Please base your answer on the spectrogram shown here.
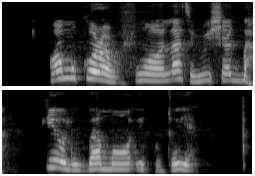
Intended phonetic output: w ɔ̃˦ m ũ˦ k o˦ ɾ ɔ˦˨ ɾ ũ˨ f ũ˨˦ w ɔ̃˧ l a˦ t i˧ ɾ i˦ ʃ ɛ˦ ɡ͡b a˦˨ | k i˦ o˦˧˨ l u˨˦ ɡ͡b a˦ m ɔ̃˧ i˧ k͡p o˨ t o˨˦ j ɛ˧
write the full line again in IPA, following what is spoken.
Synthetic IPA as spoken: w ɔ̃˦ m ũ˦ k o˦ ɾ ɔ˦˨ ɾ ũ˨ f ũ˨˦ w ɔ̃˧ l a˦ t i˧ ɾ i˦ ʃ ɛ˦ ɡ͡b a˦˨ | k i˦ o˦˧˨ l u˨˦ ɡ͡b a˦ m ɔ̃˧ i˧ k͡p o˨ t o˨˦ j ɛ˧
